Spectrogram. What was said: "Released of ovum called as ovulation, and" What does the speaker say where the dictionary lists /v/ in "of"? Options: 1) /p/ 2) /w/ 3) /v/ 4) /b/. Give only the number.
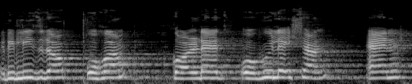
1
